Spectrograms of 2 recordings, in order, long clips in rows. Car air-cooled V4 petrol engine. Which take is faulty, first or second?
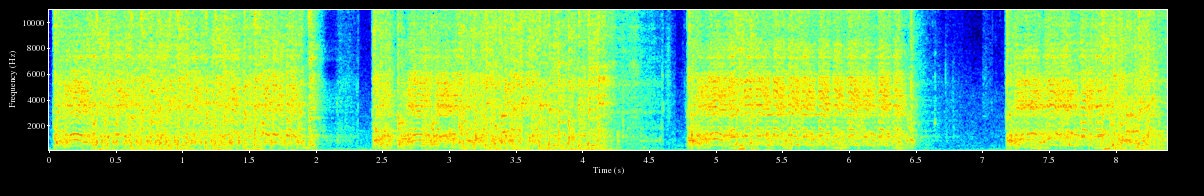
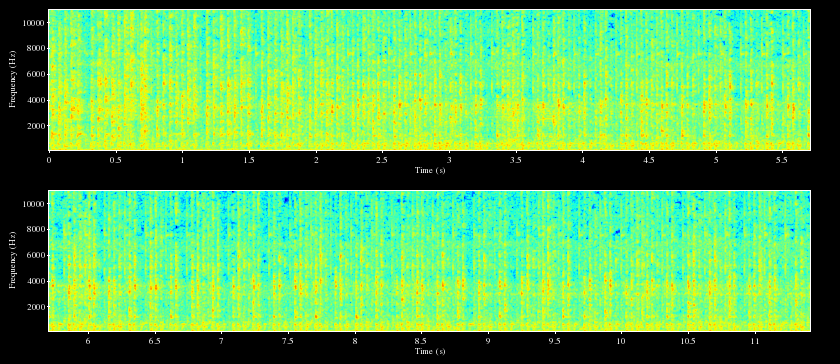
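first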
